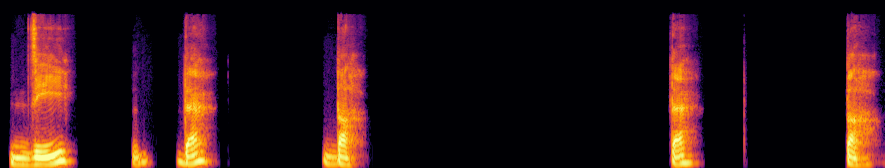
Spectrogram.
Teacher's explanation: you roll the tongue a little bit up and stick it against the upper row of teeth. So it's still the tip of the tongue, but it's yeah, it's kind of the back underside of the tip.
